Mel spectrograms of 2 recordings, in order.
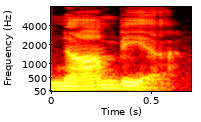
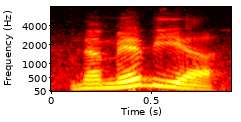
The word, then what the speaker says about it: Namibia: was that video uh he was pronouncing it nambia oh nambia yeah I heard that one as well like nomia where's that must mean Namibia yeah that one I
